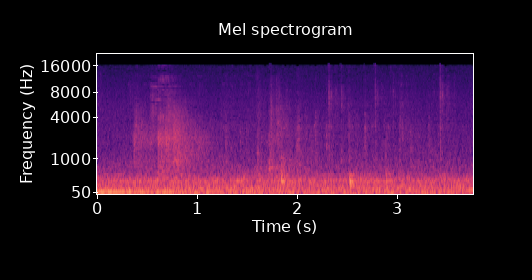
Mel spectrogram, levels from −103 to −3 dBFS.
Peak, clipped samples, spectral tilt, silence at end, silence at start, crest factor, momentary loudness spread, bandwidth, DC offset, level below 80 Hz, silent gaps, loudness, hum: -20 dBFS; under 0.1%; -6 dB/octave; 0 s; 0 s; 16 dB; 5 LU; 16.5 kHz; under 0.1%; -40 dBFS; none; -39 LUFS; none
